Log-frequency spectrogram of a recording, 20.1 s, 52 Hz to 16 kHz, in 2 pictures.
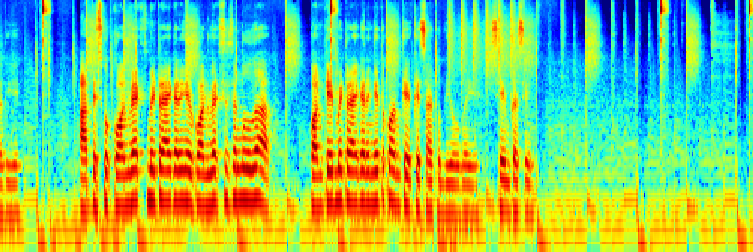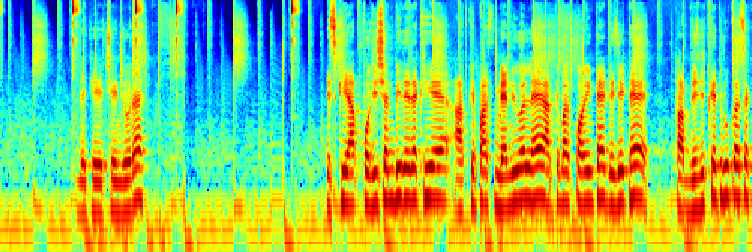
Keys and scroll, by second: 8.9 space.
